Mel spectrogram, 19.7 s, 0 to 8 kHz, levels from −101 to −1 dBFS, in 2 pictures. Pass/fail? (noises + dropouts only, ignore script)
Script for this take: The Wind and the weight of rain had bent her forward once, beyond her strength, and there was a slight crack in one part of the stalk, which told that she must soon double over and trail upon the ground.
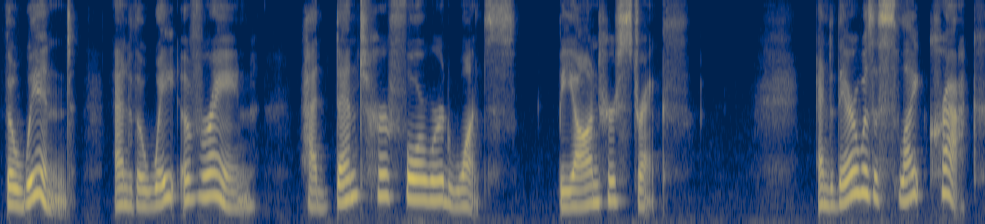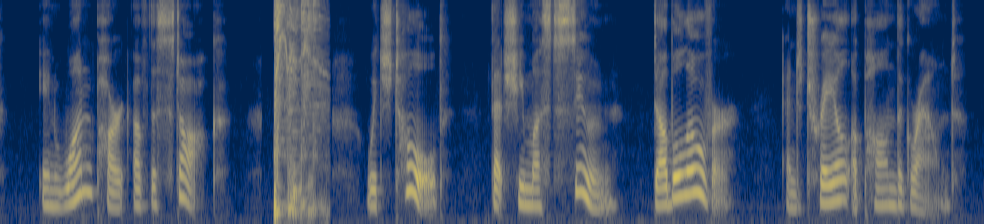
fail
